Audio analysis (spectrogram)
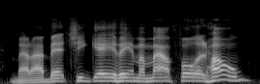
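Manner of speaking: slow, high put-on Southern drawl of a wife; a wife gossiping at home in a high, slow Southern accent. Mocking his wife in a high, slow put-on Southern voice. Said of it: "I don't know what accent that was supposed to be".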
